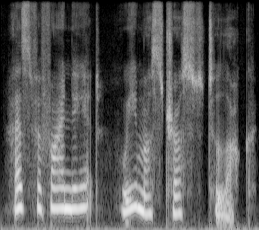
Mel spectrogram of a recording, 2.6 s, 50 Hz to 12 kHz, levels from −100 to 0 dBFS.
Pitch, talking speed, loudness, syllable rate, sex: 260 Hz, 210 wpm, -17 LUFS, 4.7 syllables/s, female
